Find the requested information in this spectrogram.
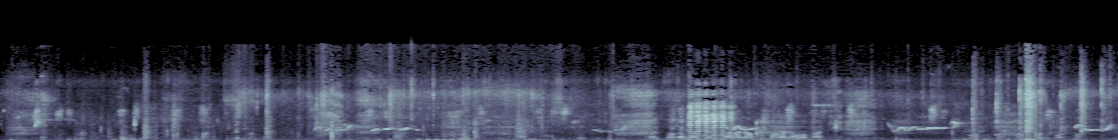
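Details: Boer goat, a breed imported from South Africa. It gives one loud, quavering bleat with a wavering, stacked tone midway through, among people talking, scattered clatter and other fainter calls.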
